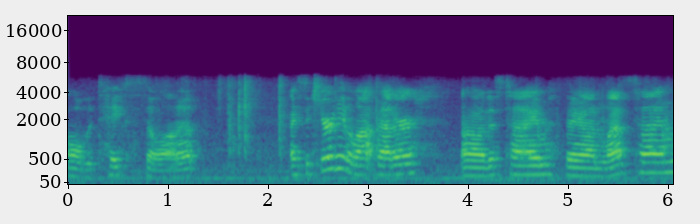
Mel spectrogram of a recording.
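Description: Against light background noise, a woman talks at a fairly slow pace in a fairly low pitch. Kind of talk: casual vlog chat. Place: home room. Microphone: webcam.

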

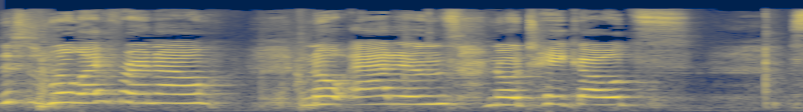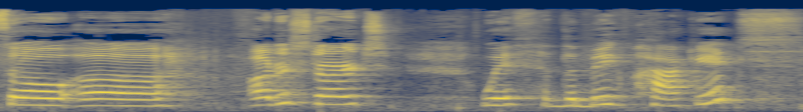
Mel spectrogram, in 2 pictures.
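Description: A woman at a slow pace and high pitch, fairly even in intonation, with few pauses and audible room echo

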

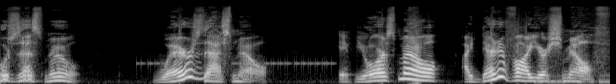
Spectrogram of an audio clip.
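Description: Someone speaks at a fairly slow pace in a put-on character voice. Faint music plays in the background. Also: man, fairly high pitch for a man. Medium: game stream. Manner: suspicious, then wonderstruck.

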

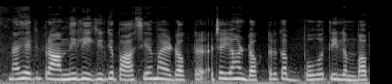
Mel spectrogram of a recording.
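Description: A woman at a fairly quick pace, fairly even in intonation, with a dry sound, no echo and light background noise. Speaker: vlogger. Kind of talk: casual vlog chat. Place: street. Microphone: phone near.

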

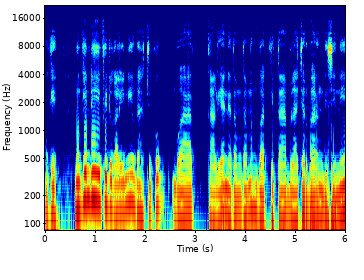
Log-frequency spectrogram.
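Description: Speaking at a fairly quick pace, a man with a fairly low pitch and a dark, mellow tone uses ordinary pitch variation against a quiet background. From Indonesia. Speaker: YouTuber, music tutorial maker. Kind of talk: tutorial. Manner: casual, hesitant with fillers.

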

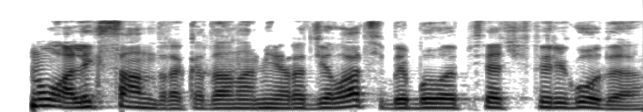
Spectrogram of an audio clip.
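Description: The speaker is a man with a fairly high pitch and a slightly mellow tone. His pitch varies in an ordinary way.

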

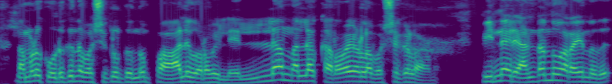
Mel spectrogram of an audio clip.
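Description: A man speaks at a fairly high pitch. His pitch varies an ordinary amount. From Kerala, Kollam district. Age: 20s. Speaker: cattle trader. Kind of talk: interview with sales pitch. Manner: animated.

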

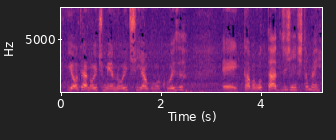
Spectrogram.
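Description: Noticeable background noise sits behind a woman speaking. She moves at a moderate pace with ordinary pitch variation. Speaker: travel vlogger. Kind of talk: casual vlog chat. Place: street. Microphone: phone near.

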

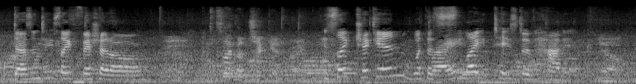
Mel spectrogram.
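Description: A woman keeps a moderate pace despite loud background noise all around her. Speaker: travel food vlogger. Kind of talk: casual vlog chat. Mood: playful, amused. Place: bar. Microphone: phone near.

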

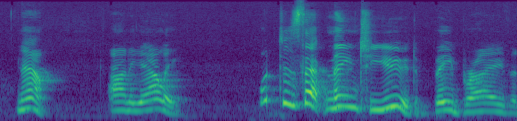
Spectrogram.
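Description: A woman at a moderate pace, with a quiet background. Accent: Australian. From Australia. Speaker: university executive and event moderator; panel moderator. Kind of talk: panel moderation; panel moderation question. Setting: stage with audience. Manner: animated. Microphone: lapel.

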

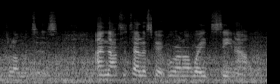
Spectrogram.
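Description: There is music in the background as a woman talks, the sound dry with no echo. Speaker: presenter. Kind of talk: explanatory commentary. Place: car. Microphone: phone near.

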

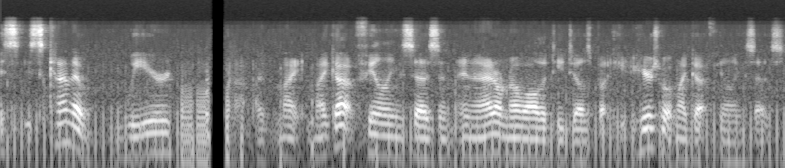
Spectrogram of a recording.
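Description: A man with an unremarkable speaking voice talks at a fairly low pitch. His pace is moderate and his pitch varies in an ordinary way. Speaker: church preacher. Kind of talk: casual talk to camera.

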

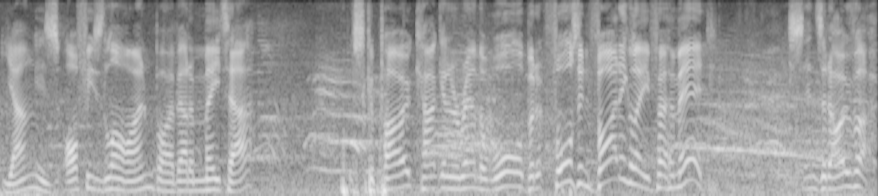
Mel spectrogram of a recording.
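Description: Against noticeable background noise, a man sounds excited, speaking at a high pitch with lively intonation. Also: moderate pace. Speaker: football match commentator. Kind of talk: live sports commentary. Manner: rising, excited tone at key moments.

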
